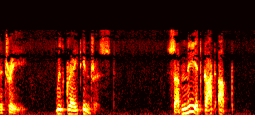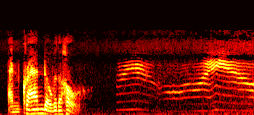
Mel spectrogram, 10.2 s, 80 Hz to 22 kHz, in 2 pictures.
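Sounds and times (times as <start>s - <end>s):
speech: 0.0s - 2.3s, 3.4s - 4.7s, 5.3s - 6.8s
cat meowing and yowling: 7.4s - 10.1s.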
